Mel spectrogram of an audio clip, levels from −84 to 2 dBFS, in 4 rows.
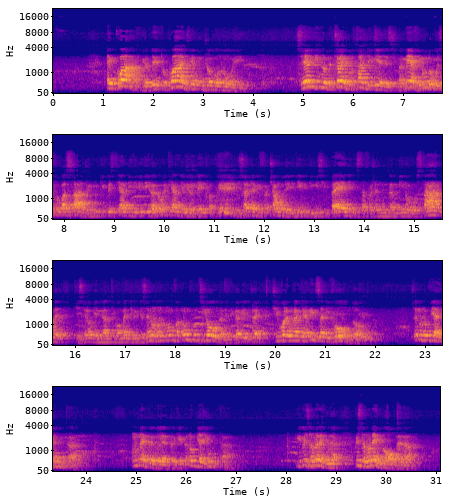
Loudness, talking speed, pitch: -24 LUFS, 170 wpm, 220 Hz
